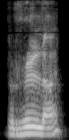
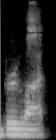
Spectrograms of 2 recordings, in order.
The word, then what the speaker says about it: Brulotte: So it's a French last name, and so it's pronounced Brulotte in French. So Brulotte. But if in English, it's fine, Brulotte.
